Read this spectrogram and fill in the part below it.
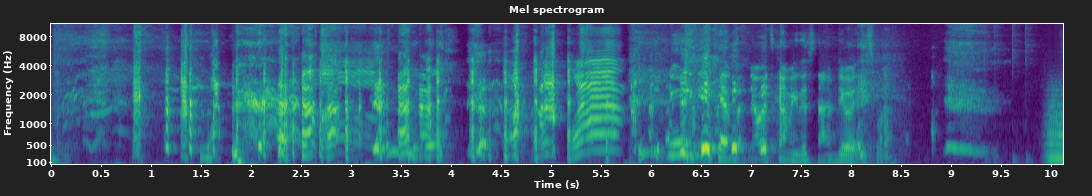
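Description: Several men laugh loudly through microphones.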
